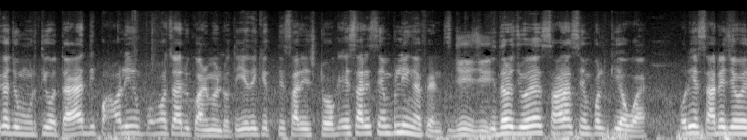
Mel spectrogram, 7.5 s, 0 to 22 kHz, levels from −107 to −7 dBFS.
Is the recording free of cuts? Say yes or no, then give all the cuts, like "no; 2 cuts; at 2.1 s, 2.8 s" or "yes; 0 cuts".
yes; 0 cuts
